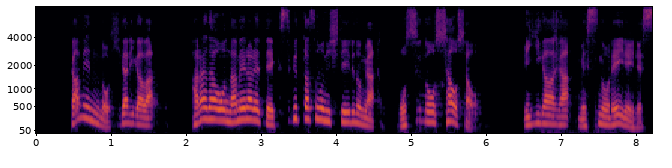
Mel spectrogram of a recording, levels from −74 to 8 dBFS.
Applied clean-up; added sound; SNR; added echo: neural mask model DeepFilterNet 3.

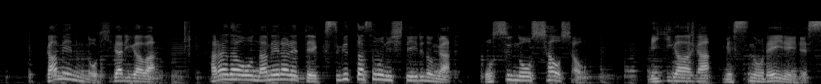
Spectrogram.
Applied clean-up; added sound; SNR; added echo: neural mask model RNNoise.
